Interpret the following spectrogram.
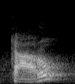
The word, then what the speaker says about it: caro: A única coisa que mudou realmente é a duração desse R no primeiro caro e no segundo carro, né?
